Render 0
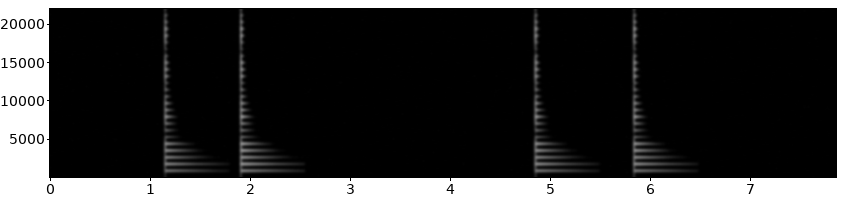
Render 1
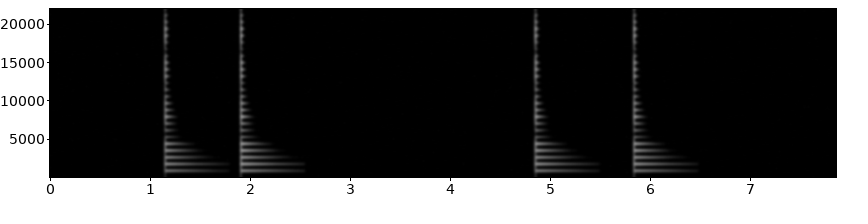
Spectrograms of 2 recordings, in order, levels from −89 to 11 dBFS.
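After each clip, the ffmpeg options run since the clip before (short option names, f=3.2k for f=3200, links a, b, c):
-af anull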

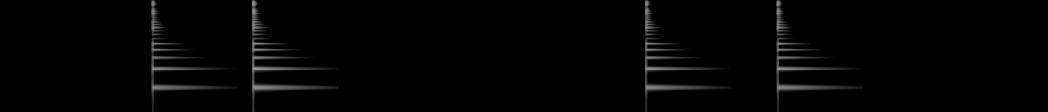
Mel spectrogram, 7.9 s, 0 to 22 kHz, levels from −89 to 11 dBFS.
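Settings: -af "equalizer=f=2.9k:w=0.46:g=-8"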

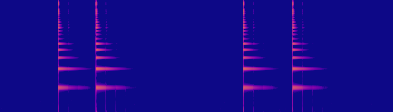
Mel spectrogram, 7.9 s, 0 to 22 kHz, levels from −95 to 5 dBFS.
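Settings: -filter_complex "[0:a]asoftclip=type=hard:threshold=-16.5dB,asplit=2[a][b];[b]adelay=197,lowpass=f=900:p=1,volume=-18dB,asplit=2[c][d];[d]adelay=197,lowpass=f=900:p=1,volume=0.38,asplit=2[e][f];[f]adelay=197,lowpass=f=900:p=1,volume=0.38[g];[a][c][e][g]amix=inputs=4:normalize=0,volume=-4.5dB"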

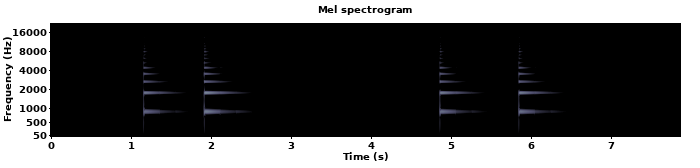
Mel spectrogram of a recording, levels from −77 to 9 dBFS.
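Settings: -af "aeval=exprs='(tanh(22.4*val(0)+0.65)-tanh(0.65))/22.4':c=same,highpass=770,lowpass=2.5k,volume=8.5dB"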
